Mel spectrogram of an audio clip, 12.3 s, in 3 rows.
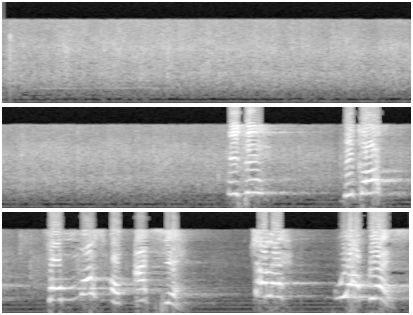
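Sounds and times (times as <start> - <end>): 
large audience clapping: 0.0 - 9.2
speech: 6.4 - 6.8, 7.6 - 8.0, 9.0 - 10.1, 10.7 - 12.2.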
